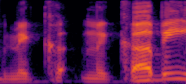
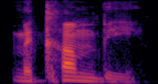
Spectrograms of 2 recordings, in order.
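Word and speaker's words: McCumby: This is the biggest fight of McCubby. Is that how you say it? McCumbee.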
